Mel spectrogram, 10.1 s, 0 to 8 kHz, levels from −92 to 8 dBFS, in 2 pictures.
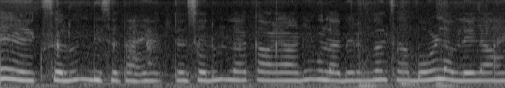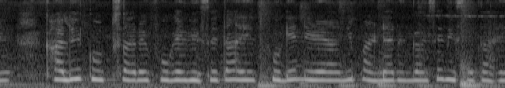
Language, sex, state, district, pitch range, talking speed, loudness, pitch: Marathi, female, Maharashtra, Dhule, 275-295 Hz, 165 wpm, -35 LUFS, 285 Hz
